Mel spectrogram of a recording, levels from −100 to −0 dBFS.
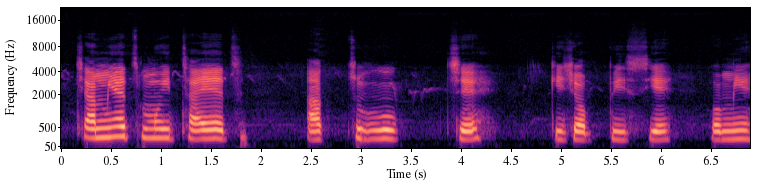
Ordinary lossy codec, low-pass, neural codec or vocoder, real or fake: none; 19.8 kHz; vocoder, 44.1 kHz, 128 mel bands every 512 samples, BigVGAN v2; fake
